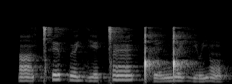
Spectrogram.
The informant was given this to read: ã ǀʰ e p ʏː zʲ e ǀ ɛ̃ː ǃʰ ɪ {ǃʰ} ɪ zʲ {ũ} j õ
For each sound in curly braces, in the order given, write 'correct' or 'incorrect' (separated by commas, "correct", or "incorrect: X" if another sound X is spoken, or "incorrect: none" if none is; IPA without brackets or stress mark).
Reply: incorrect: ŋ͡ǃ, incorrect: u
